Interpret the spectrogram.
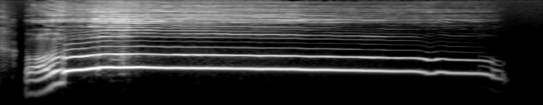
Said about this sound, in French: Soudain, au plus profond de la forêt, les animaux voient briller devant eux deux yeux jaunes, se dresser deux oreilles pointues et s'ouvrir une gueule pleine de dents. Il y a bien un loup dans la forêt. Le loup pousse un épouvantable hurlement.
